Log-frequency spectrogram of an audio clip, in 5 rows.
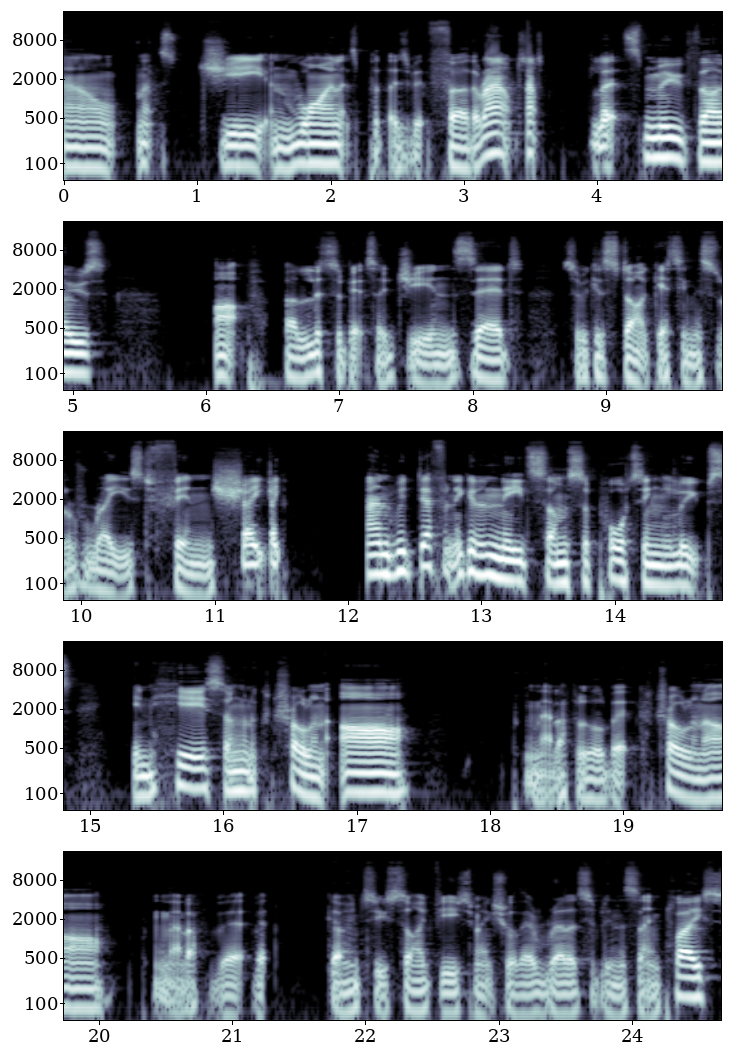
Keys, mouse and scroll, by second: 0.5 g, 3.5 middle click, 4.9 g, 10.6 middle click, 11.4 shift+middle click, 11.6-13.2 middle drag, 16.0 ctrl+r, 21.7 click, 23.3 ctrl+r.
